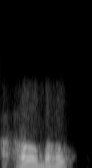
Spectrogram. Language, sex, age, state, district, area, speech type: Sanskrit, male, 18-30, Rajasthan, Jaipur, urban, conversation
